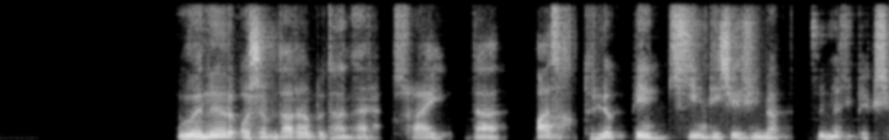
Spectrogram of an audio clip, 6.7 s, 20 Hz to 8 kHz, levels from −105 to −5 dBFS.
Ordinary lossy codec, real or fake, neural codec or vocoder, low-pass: none; fake; codec, 16 kHz, 1 kbps, FunCodec, trained on LibriTTS, 50 frames a second; none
